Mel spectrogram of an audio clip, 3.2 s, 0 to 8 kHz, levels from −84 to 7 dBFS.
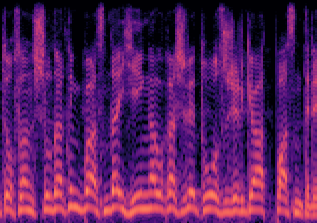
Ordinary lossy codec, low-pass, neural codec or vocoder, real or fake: Opus, 32 kbps; 7.2 kHz; none; real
